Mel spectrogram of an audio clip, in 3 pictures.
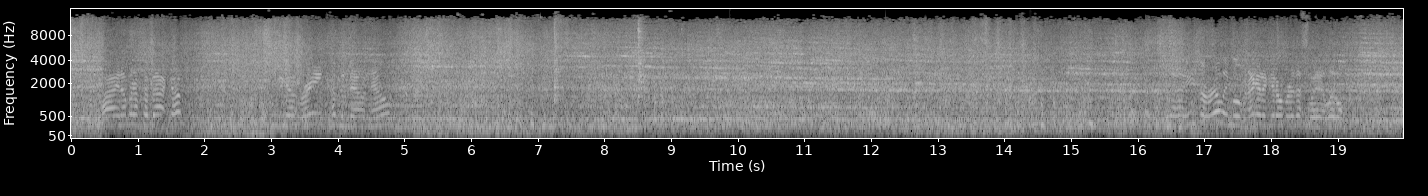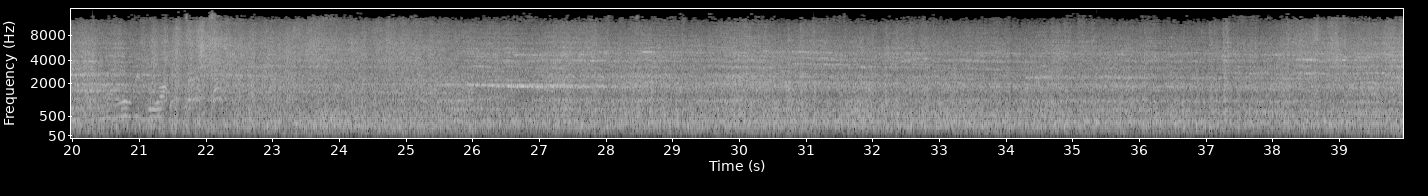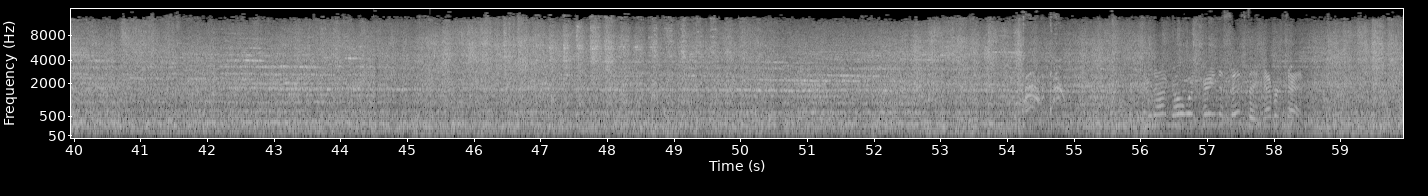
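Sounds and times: train wheels clattering on rails: 0:00.0 - 0:59.9.

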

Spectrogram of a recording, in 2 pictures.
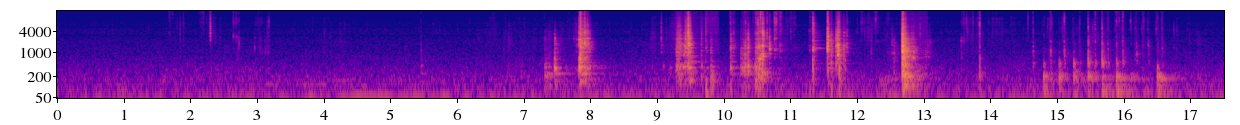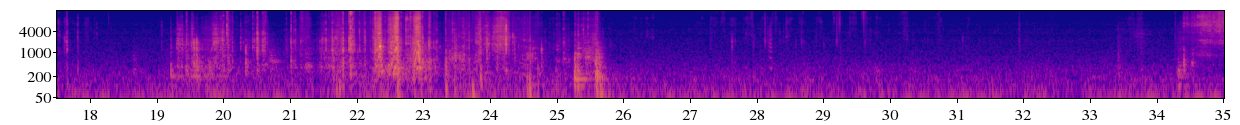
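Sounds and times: craft items rustling and scraping: 0:19.2 - 0:25.8
zipper being pulled open: 0:22.1 - 0:23.2.

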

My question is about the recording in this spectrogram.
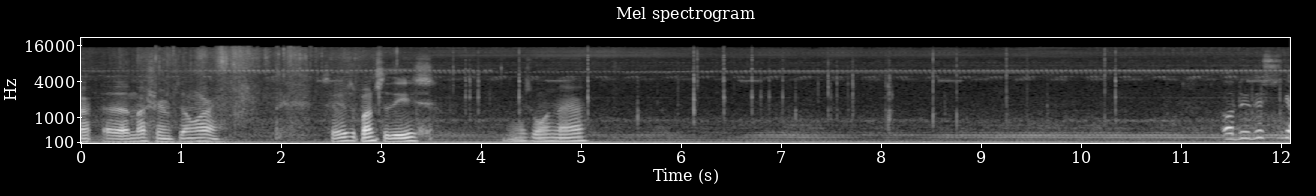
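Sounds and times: insects trilling: 0:00.0 - 0:12.0
low steady hum: 0:00.0 - 0:12.0
faint ticks: 0:03.0 - 0:10.5.

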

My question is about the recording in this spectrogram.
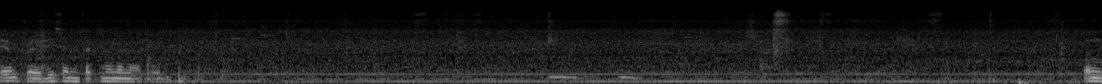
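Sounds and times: low electrical hum: 0:00.0 - 0:11.0
short low hoot-like tones: 0:05.4 - 0:06.6.

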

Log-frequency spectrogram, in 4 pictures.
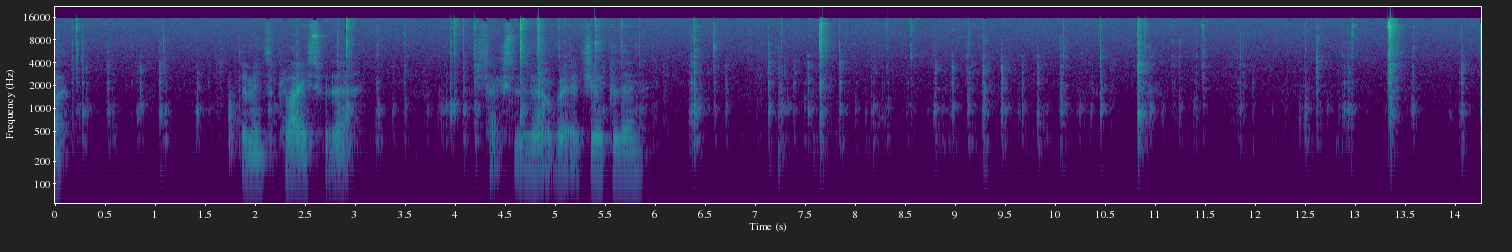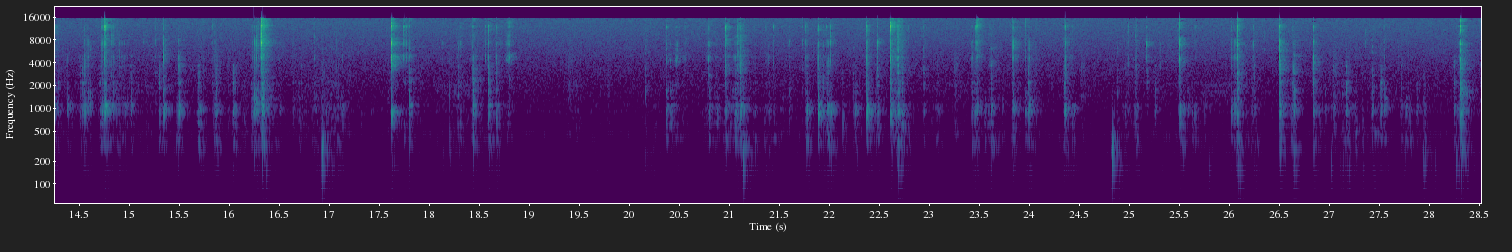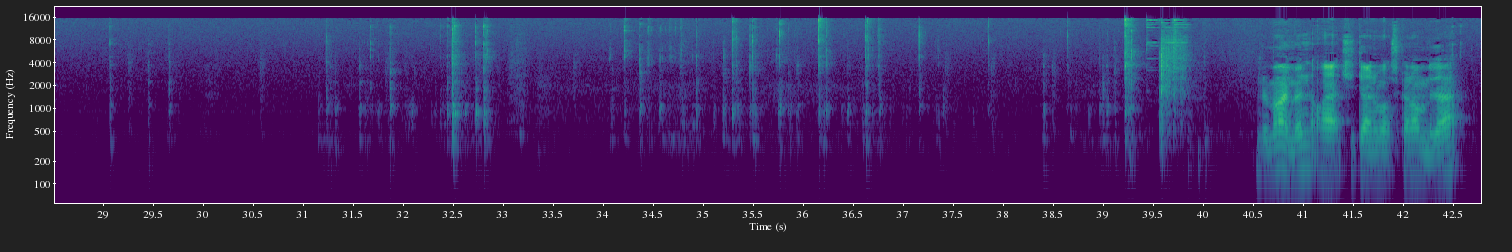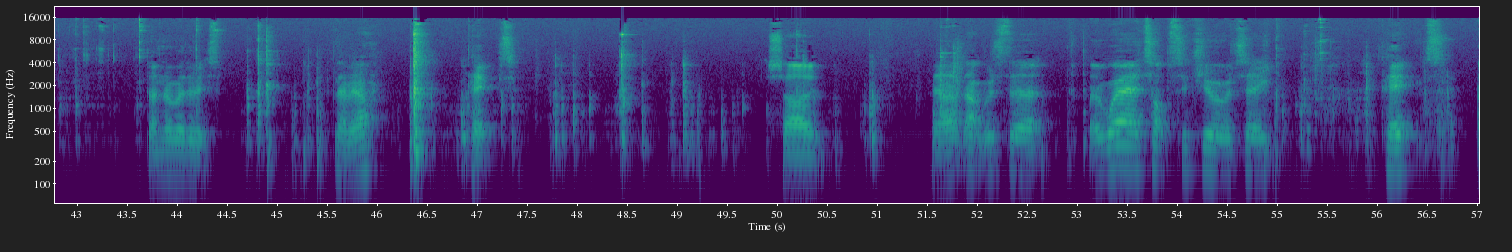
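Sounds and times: lock picking metallic clicks: 0:06.4 - 0:16.6, 0:20.4 - 0:29.8, 0:34.0 - 0:39.9.

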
